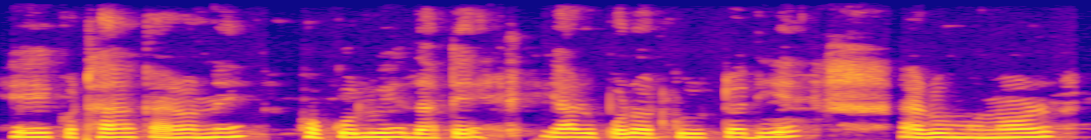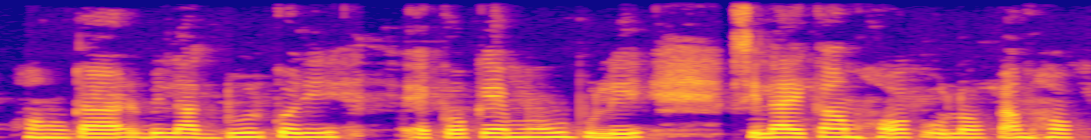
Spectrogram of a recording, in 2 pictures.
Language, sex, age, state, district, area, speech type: Assamese, female, 30-45, Assam, Sivasagar, rural, spontaneous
